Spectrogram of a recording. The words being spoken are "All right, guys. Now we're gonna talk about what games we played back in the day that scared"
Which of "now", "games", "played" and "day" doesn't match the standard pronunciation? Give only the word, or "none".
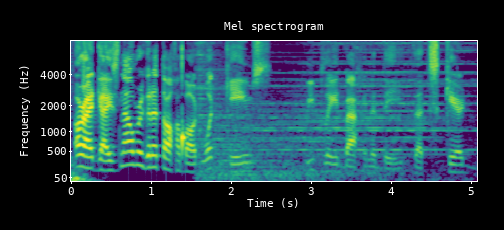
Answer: games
